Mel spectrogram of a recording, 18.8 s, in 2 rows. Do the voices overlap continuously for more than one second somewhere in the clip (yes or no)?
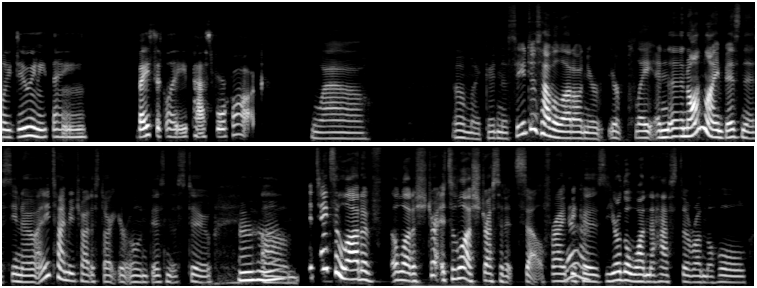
no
